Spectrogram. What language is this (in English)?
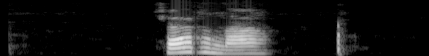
Mari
